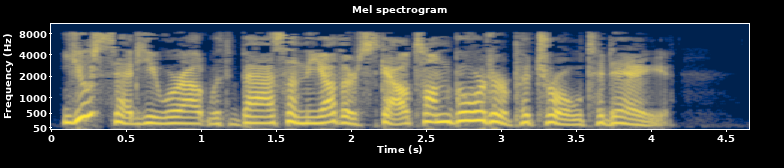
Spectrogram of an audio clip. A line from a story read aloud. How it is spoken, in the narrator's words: Emrys barked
